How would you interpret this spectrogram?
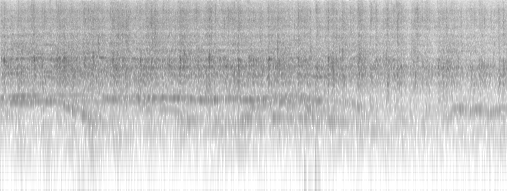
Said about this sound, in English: Let's give a giant round of applause for Andrey Bustamante.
